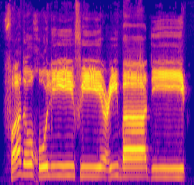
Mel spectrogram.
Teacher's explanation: فی کو لمبا کریں گے، یا مدہ ہے، با کو لمبا کریں گے، کھڑی زبر ہے اس کے اوپر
